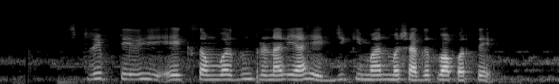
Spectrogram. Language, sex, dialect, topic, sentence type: Marathi, female, Varhadi, agriculture, statement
